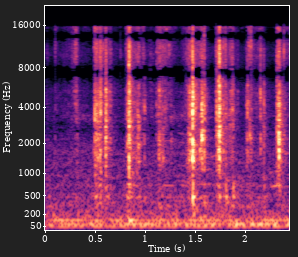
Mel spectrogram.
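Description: A deck of oracle cards being shuffled by hand: a run of irregular, light clicks and flicks as the cards slap and slide against each other.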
